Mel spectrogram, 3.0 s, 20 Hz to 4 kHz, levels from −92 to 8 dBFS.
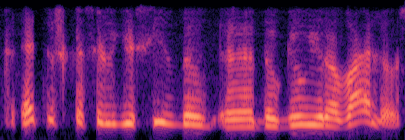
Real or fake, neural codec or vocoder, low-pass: fake; autoencoder, 48 kHz, 128 numbers a frame, DAC-VAE, trained on Japanese speech; 3.6 kHz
